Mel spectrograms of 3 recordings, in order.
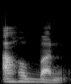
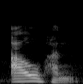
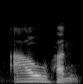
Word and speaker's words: আহ্বান: সময় লেখি হচ্ছে এরকম এটাকে পড়লে অনেকটা শাব্দিকভাবে মনে হবে আহ্বান এই টাইপের কিন্তু এটার শুদ্ধ সঠিক উচ্চারণ যেটা সেটা হচ্ছে এরকম আউভান ঠিক আছে এখানে দন্তন্য নিচে একটা হসন্ত আছে মনে রাখবা এখানে এটা ও এবং এখানে হচ্ছে তোমার ভে উচ্চারণটা করার সময় তোমাকে পড়তে হবে আওভান আওভান ওকে বিটিভির খবরগুলো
